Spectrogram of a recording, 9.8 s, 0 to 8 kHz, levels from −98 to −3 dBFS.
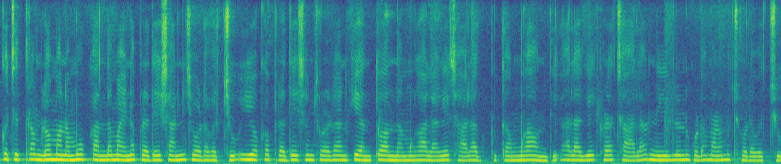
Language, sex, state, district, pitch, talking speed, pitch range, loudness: Telugu, female, Andhra Pradesh, Krishna, 220 Hz, 145 wpm, 210-225 Hz, -14 LUFS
